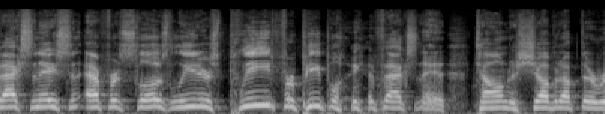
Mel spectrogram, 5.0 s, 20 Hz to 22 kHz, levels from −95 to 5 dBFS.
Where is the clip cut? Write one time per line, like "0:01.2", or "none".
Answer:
none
